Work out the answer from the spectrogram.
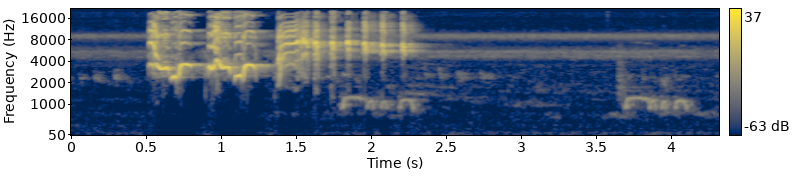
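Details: Orange-headed thrush, known locally as anis merah, singing in a lively rolling style used to stir other thrushes into song: a rich burst of fast, varied whistles and trills lasting about two seconds, then a short low warbled phrase.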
